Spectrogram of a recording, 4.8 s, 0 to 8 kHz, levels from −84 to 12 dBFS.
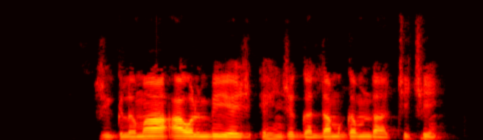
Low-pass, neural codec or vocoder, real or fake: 7.2 kHz; none; real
